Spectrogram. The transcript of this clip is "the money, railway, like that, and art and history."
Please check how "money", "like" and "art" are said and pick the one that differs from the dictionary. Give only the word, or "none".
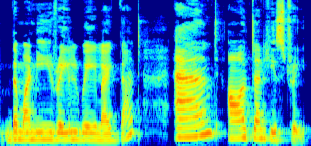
art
